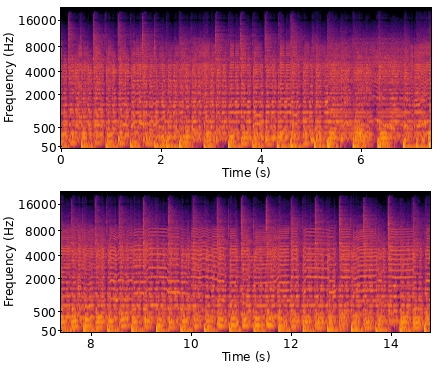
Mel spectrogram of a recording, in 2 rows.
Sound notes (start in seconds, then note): 5.8 shouting out; 7.3 polka music continues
